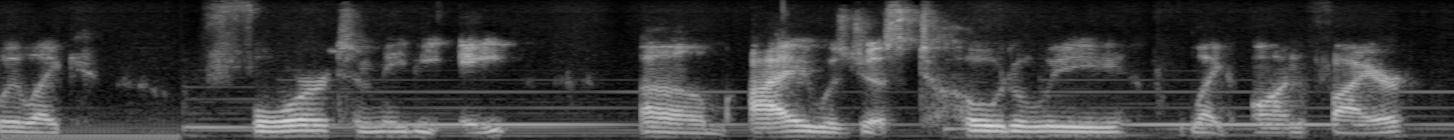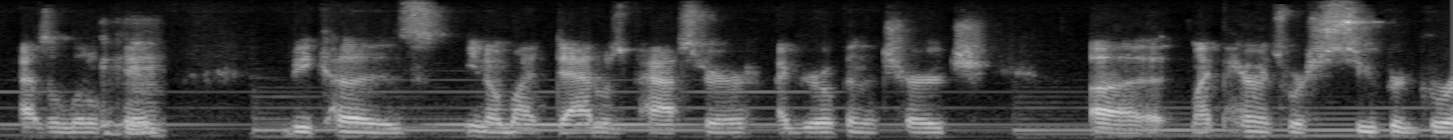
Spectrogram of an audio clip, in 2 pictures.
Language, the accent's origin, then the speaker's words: English; Waterbury, Connecticut, United States; I'm from Waterbury, Connecticut, and it's a kind of medium-sized city in Connecticut. I grew up with my dad as my pastor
